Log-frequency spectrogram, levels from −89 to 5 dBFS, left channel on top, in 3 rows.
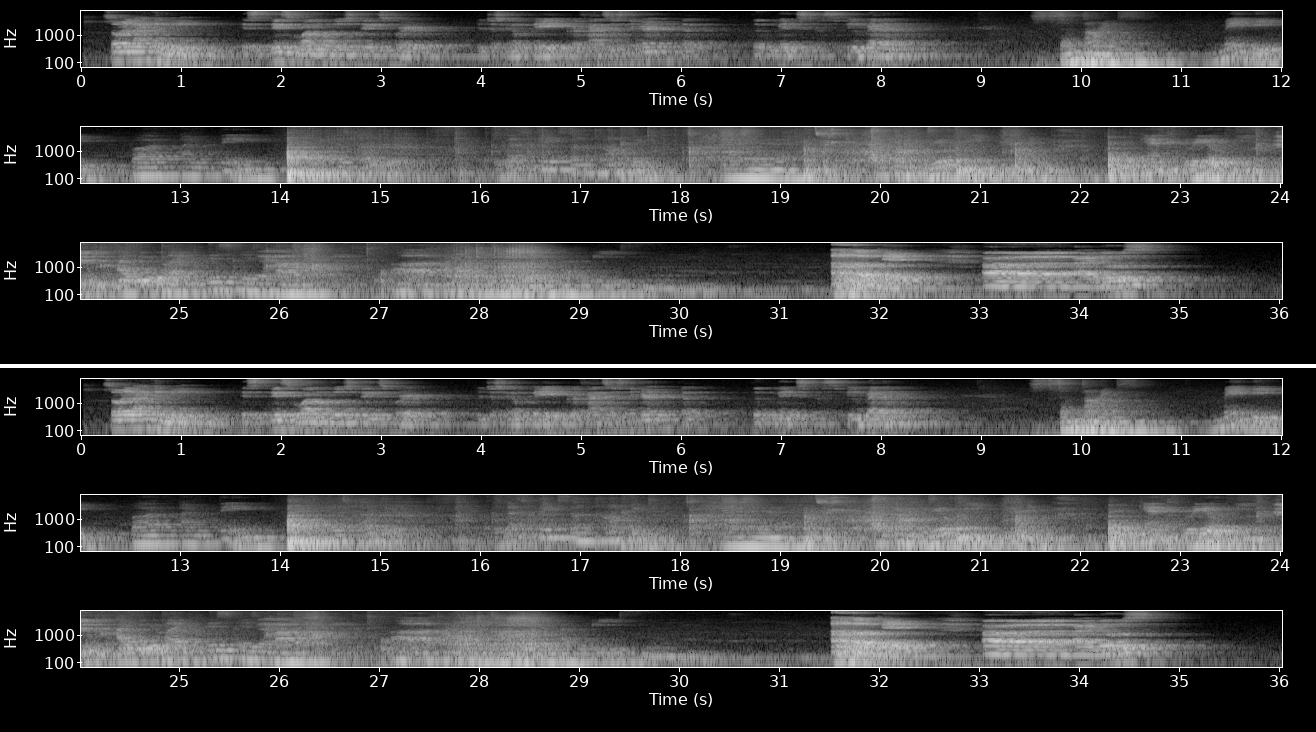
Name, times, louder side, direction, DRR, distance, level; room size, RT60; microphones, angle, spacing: voice 1, 0.2-1.1 1.6-3.4 3.9-6.1 6.7-8.1 12.4-12.5 21.8-21.9 23.2-23.4 23.9-24.8 25.8-26.1 26.5-27.2 29.5-30.1 31.5-34.6, right 1 dB, 20° right, -8 dB, 1.0 m, -26 dB
voice 2, 9.5-10.5 11.3-11.9 12.5-13.8 14.5-15.2 16.1-17.7 18.4-19.1 19.9-21.0 21.4-21.7 22.1-23.8 24.4-26.2 27.1-29.4, equal, 90° right, -6 dB, 1.1 m, -28 dB
sound 1, 13.9-28.6, equal, 80° left, 1.1 m, -30 dB
3.4 x 3.0 x 4.4 m, 1.5 s
head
